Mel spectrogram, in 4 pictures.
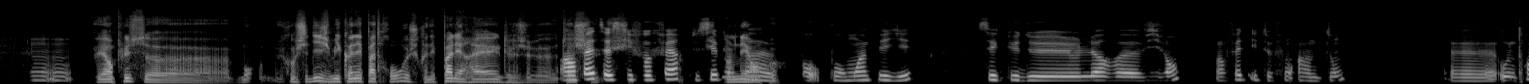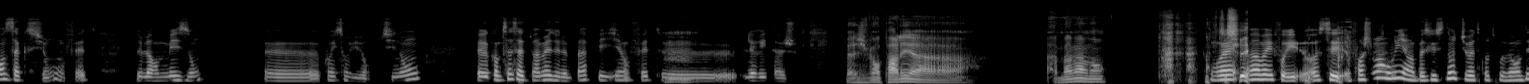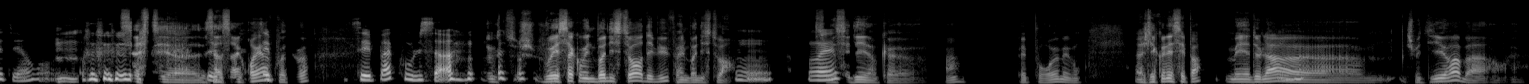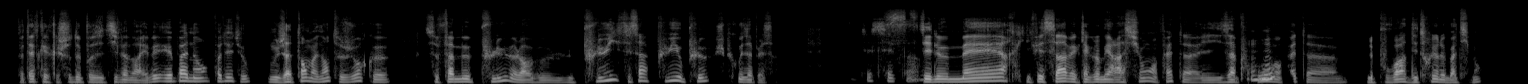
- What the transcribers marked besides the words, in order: drawn out: "heu"; stressed: "don"; laugh; laughing while speaking: "Tu sais"; chuckle; drawn out: "hem"
- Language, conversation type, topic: French, unstructured, Comment réagis-tu face à une dépense imprévue ?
